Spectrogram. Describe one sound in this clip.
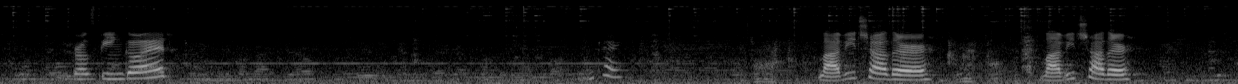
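A dog whines and yelps in short high bursts.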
